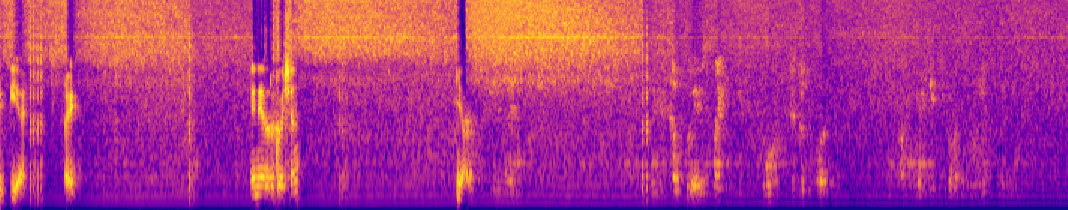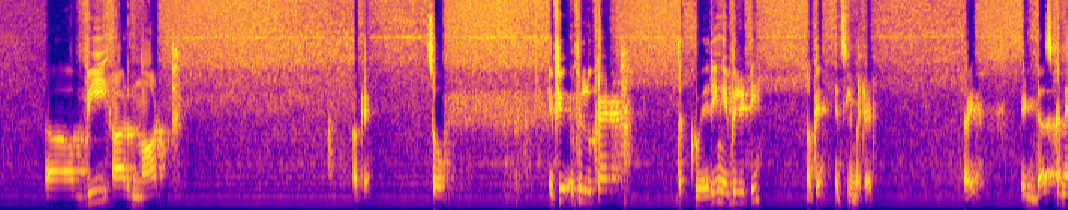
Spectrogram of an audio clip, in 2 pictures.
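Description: A man speaks to an audience through a microphone in an echoing room.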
